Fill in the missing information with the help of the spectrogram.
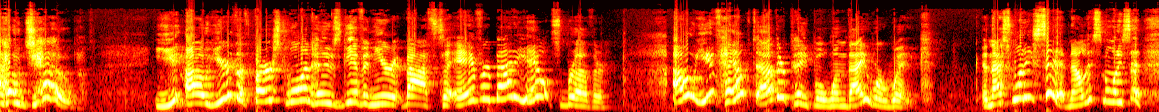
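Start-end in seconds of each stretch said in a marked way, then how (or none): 0.0-9.2 mock biting, sarcastic, snarky needling tone. Acting out Eliphaz's words to Job in a snarky attitude: imitating a snarky Eliphaz. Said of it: "in a snarky attitude, like kind of like this".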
